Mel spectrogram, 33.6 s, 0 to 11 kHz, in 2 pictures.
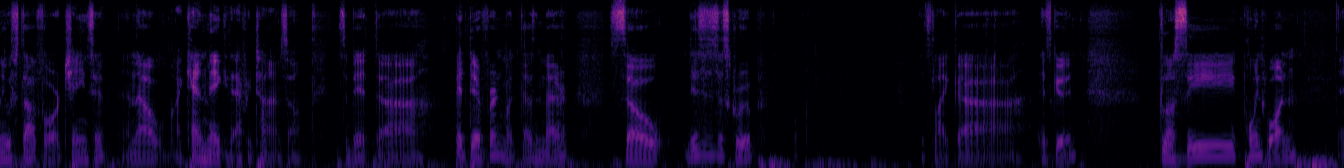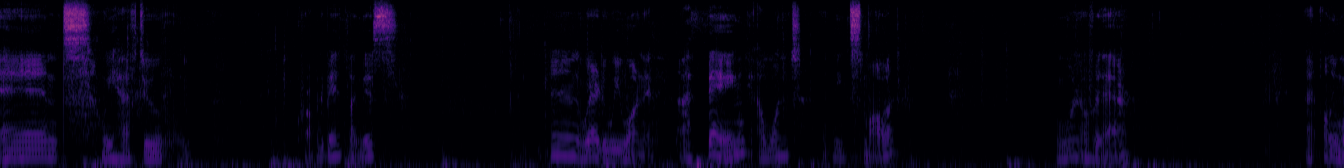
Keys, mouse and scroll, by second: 0.0 b, 1.0 middle click, 2.3 b, 4.1 e, 4.7 s, 6.2 e, 6.9 s, 7.5 Tab, 9.9 Tab, 10.2 z, 10.8 Tab, 12.3-16.8 drag, 16.7 KP_7, 17.7 KP_1, 18.0 z, 18.9 z, 20.2 s, 21.1 s, 21.5-23.7 drag, 22.3 g, 24.2 z, 24.9-26.4 middle drag, 25.8 g, 26.4 click, 26.6 s, 29.2 g, 30.1-32.5 drag, 30.1 s, 30.7 z, 33.5-33.6 drag.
